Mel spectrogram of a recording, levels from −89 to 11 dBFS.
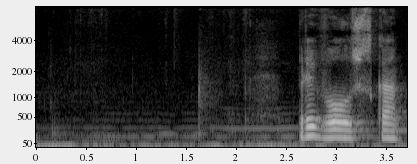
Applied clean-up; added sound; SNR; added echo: none; Buzz; 17 dB; none.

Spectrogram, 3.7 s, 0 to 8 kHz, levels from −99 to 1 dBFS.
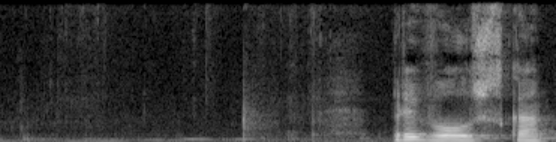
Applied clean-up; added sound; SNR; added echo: none; none; none; none.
